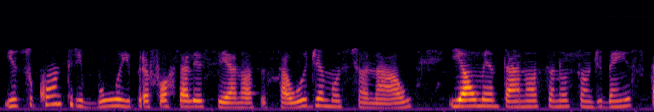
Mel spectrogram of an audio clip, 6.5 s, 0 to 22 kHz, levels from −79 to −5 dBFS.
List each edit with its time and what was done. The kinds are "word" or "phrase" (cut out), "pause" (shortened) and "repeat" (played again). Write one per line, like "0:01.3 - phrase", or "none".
none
